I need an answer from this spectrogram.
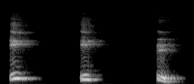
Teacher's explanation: So the U is not U plus something. The U is I plus lips. But if you move your tongue, then it doesn't work. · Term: u-umlaut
